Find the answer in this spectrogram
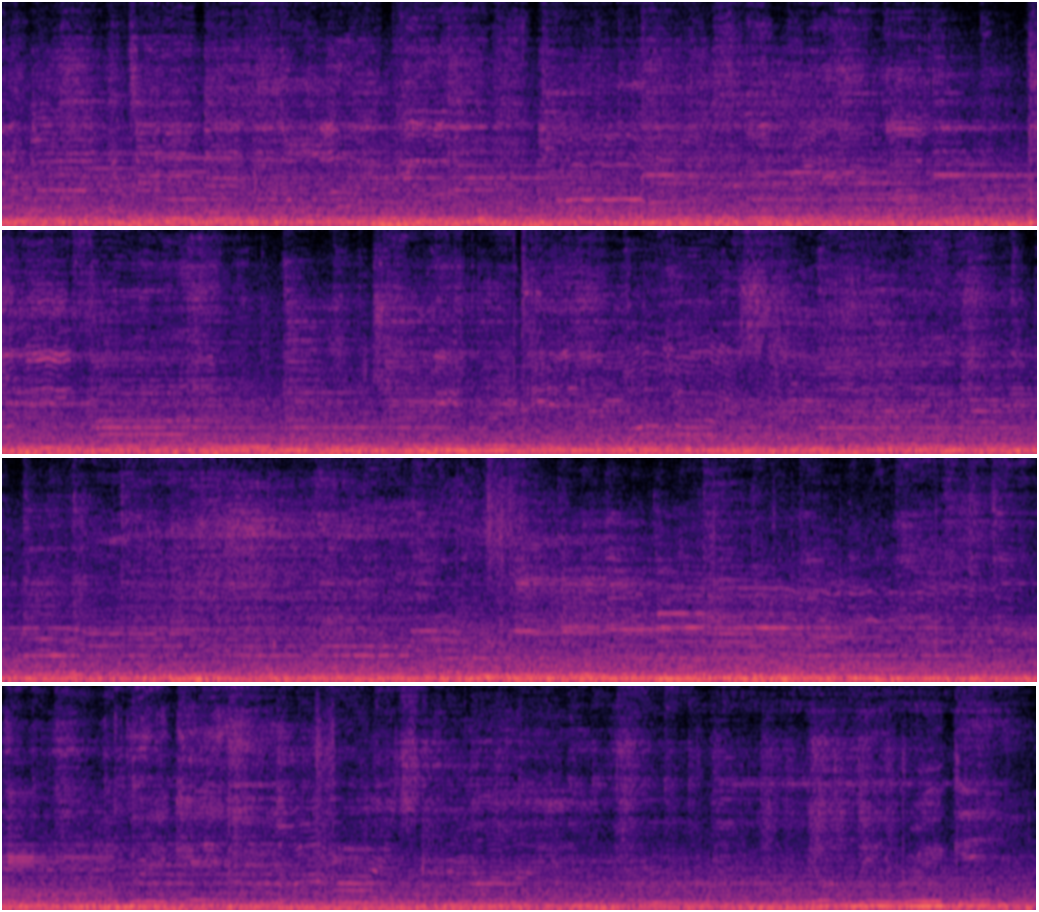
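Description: Music playing on the car radio inside the moving car's cabin, with the car's road and engine noise underneath.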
